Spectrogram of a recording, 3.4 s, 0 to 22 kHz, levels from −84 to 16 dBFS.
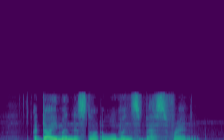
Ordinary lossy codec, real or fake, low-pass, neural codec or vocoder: AAC, 32 kbps; fake; 7.2 kHz; codec, 16 kHz in and 24 kHz out, 1 kbps, XY-Tokenizer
